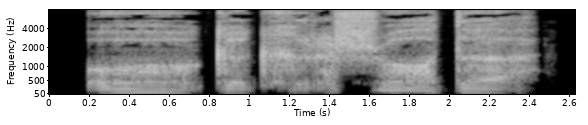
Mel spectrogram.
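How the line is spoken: Hoarse, smiling. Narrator (Russian): прохрипел Олег, улыбаясь

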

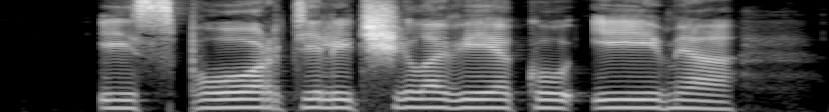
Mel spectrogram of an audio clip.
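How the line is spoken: Grumble. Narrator (Russian): проворчал Петр Петрович

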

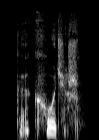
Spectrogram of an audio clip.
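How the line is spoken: Disappointed, through gritted teeth. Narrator (Russian): разочарованно процедил Эниль

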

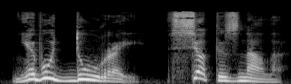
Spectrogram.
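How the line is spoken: Husband barking. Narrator (Russian): рявкнул ее муж

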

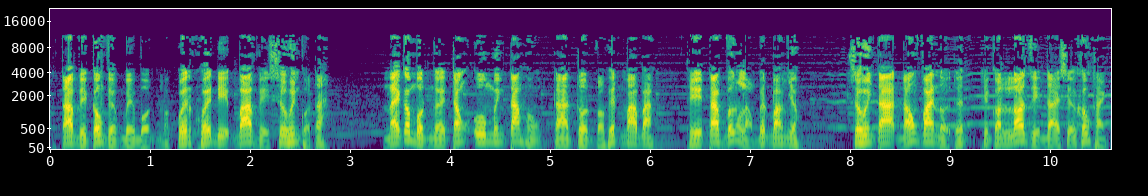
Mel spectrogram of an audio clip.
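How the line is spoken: Glad muttering. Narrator (Vietnamese): Chàng mừng rỡ ra mặt, mồm lẩm bẩm

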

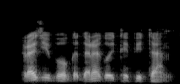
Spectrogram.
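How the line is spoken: Quiet. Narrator (Russian): тихо сказал Дежавр мушкетеру

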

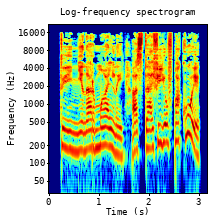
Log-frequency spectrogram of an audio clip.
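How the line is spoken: Alarmed exclamation. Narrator (Russian): воскликнул Ричард тревожно

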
